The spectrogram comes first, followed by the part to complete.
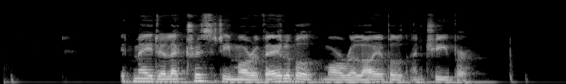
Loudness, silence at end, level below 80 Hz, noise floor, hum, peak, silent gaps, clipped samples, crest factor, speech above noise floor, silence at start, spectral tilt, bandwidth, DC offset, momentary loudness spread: -17 LUFS; 0.75 s; -46 dBFS; -64 dBFS; none; -2 dBFS; none; under 0.1%; 16 dB; 47 dB; 0.1 s; -5 dB/octave; 11.5 kHz; under 0.1%; 9 LU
